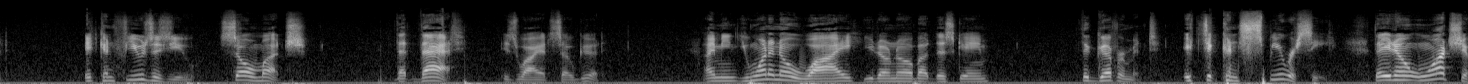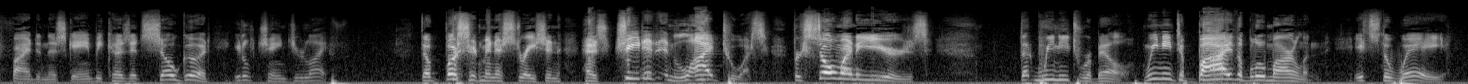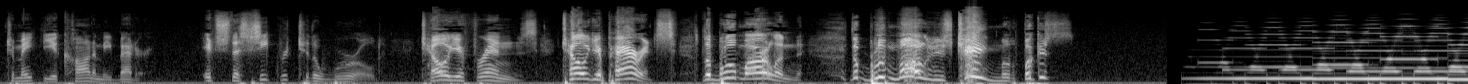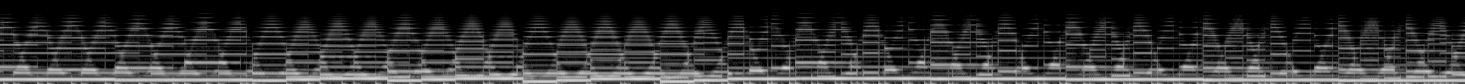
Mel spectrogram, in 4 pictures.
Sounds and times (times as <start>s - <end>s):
Speech: 0.9s - 3.1s, 4.0s - 6.1s, 7.0s - 9.9s, 10.8s - 18.2s, 18.9s - 24.0s, 24.9s - 40.1s.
